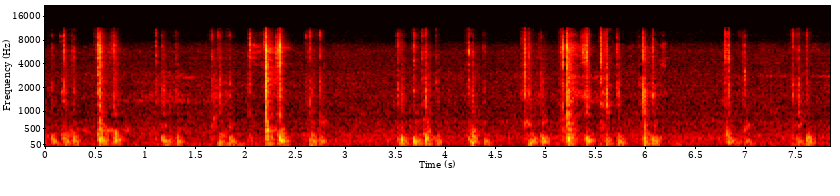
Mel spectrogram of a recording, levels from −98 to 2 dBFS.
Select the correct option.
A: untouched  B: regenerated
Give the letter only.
B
